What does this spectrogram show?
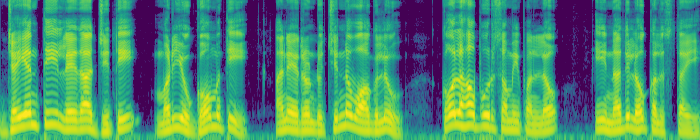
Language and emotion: Telugu, neutral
